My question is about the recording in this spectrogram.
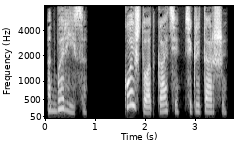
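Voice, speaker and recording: A woman voicing a worried young woman who gently but persistently presses her partner, in an audiobook. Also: fairly low pitch, big pitch swings, unhurried, breathy edge, dry recording, studio quality, heavily acted. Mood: pleading.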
